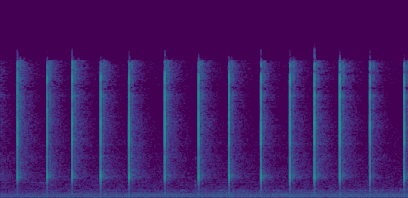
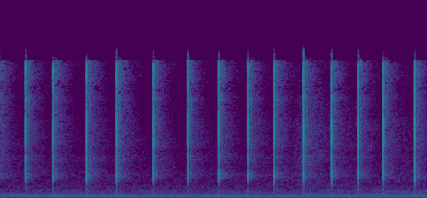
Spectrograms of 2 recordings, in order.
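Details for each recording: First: Homemade high-voltage box with bug-zapper driver, upgraded transistor, flyback and spark gap, arcing about half to three-quarter inch; sharp snaps about four per second over faint hum but arc stops intermittently, builder still debugging the circuitry. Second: Homemade high-voltage box in an old DVD player case with bug-zapper driver circuit, upgraded transistor, flyback transformer and spark gap; fan running, sharp crackling snaps about four per second, steady spark gap firing.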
